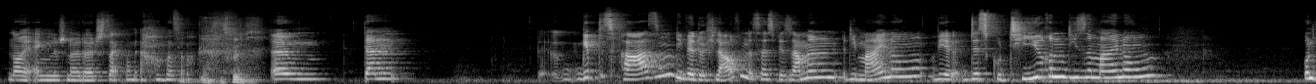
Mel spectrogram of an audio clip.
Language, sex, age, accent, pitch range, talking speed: German, female, 20-39, German, 215-280 Hz, 125 wpm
